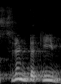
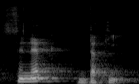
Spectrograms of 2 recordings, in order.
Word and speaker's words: synecdoche: हम क्या बोलते हैं, synecdoche। synecdoche, इसका प्रोनाउंसिएशन थोड़ा सा इंटरेस्टिंग भी है और थोड़ा सा ट्रिकी भी है। तो बहुत सारे उसको गलत तरीके से synecdoche पढ़ते हैं, बट इट्स synecdoche है।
